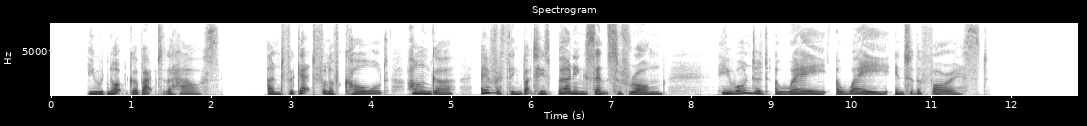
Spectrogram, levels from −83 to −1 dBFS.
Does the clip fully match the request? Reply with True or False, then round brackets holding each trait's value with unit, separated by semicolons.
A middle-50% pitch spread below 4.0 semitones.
True (3.0 semitones)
